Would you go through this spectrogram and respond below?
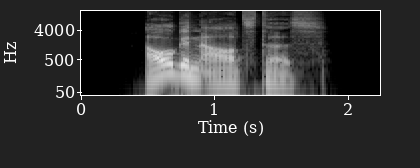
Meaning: genitive singular of Augenarzt
- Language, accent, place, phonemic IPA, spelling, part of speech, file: German, Germany, Berlin, /aʊ̯ɡənˌaːɐ̯t͡stəs/, Augenarztes, noun, De-Augenarztes.ogg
